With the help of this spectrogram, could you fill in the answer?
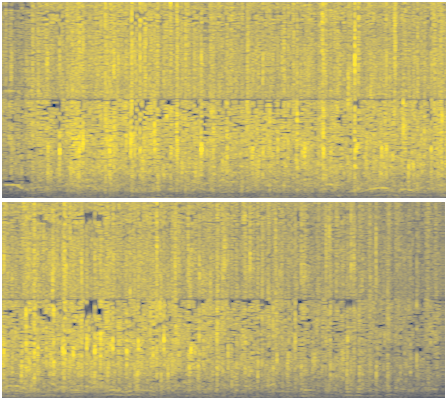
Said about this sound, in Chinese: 接下来我们用热烈的掌声有请全国著名的相声表演艺术家李金斗、王文林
